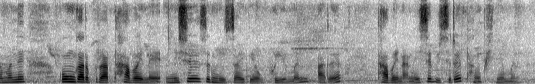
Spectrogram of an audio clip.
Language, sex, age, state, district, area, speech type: Bodo, female, 30-45, Assam, Baksa, rural, spontaneous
